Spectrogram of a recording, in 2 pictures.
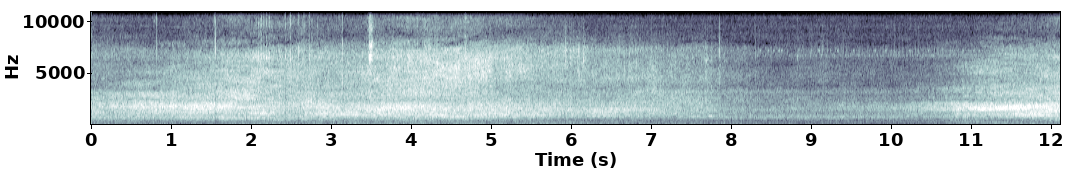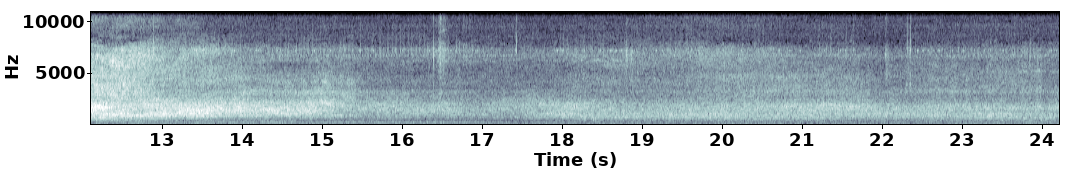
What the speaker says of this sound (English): our train is coming here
